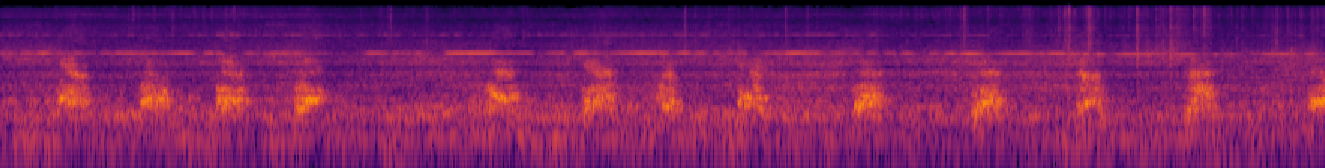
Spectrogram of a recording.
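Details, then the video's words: A Boerboel goes after a running hoover, letting out rapid short barks roughly every half second to second, irregularly spaced, with the vacuum's constant motor whine filling the background. "Boerboel attacking hoover"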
